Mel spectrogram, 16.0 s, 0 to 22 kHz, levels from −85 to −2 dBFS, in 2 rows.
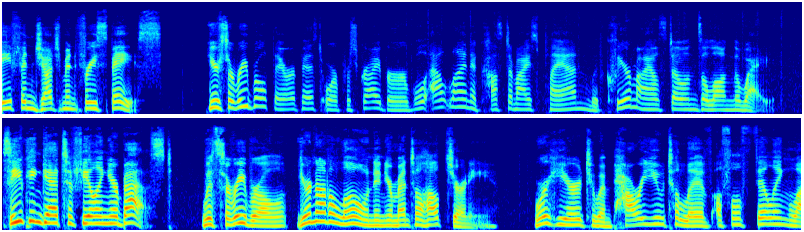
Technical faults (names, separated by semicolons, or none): automatic gain rising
